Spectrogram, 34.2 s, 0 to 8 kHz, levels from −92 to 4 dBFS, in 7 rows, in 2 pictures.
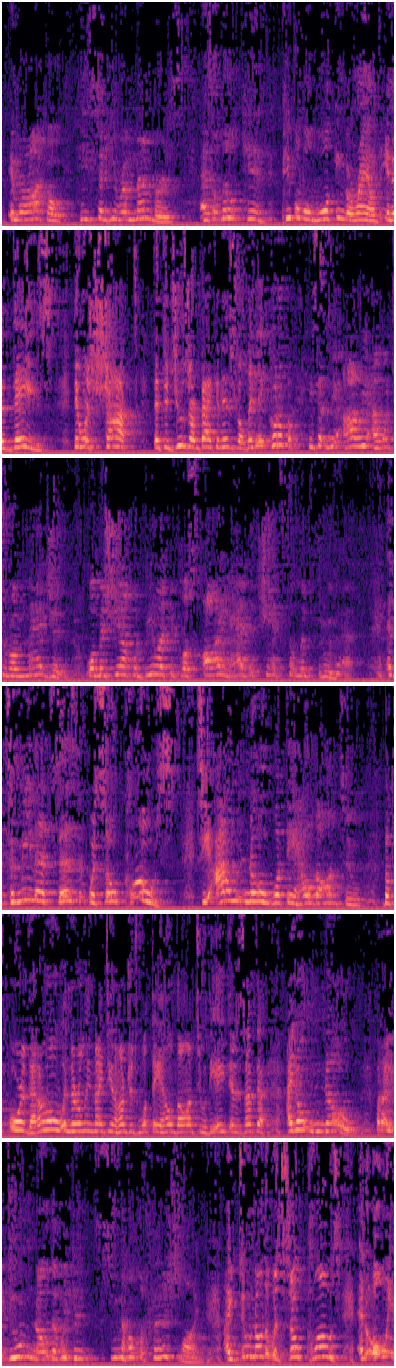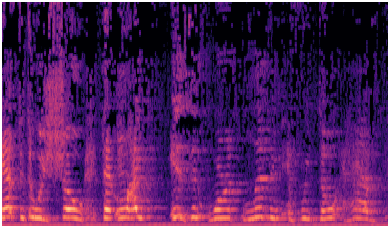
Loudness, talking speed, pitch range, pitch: -21 LUFS, 225 wpm, 255-315 Hz, 285 Hz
